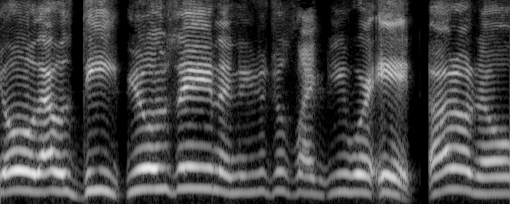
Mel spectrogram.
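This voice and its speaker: A woman with a New York accent at a fairly quick pace, dry and close with no echo, against a quiet background. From New York City. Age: 60s. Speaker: recovery meeting speaker. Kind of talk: recovery share. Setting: video call. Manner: casual, conversational.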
